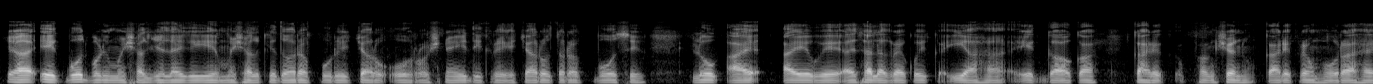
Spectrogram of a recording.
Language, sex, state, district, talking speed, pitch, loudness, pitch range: Angika, male, Bihar, Samastipur, 185 wpm, 95 Hz, -23 LUFS, 95-100 Hz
